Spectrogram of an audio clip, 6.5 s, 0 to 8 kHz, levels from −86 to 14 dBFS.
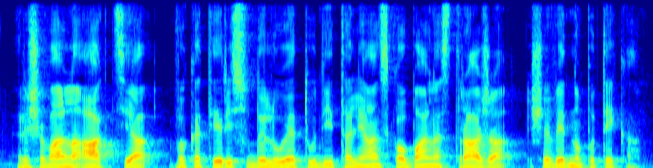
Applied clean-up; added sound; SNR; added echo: none; none; none; none.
